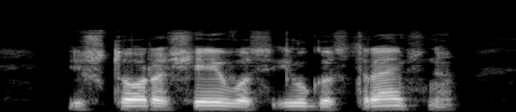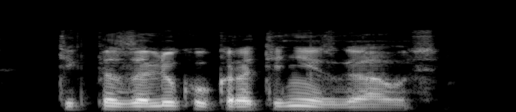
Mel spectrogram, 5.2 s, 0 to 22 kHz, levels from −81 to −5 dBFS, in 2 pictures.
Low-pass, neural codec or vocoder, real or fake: 7.2 kHz; none; real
